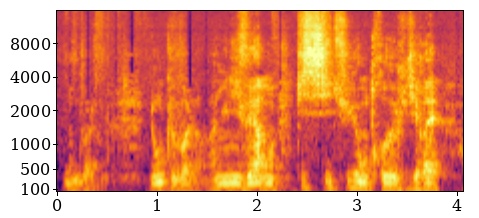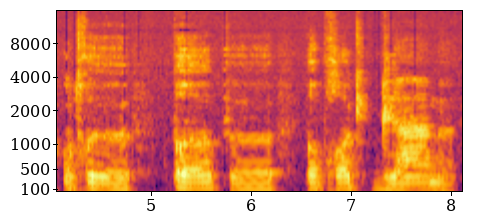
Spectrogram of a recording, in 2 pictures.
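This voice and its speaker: A man's voice: mid-range voice, fairly even intonation, slow, darkish tone. A man casually talking about his new vinyl records, enthusiastic and hesitant, with many fillers. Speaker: vinyl collector vlogger. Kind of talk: casual chat.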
